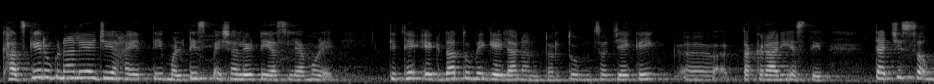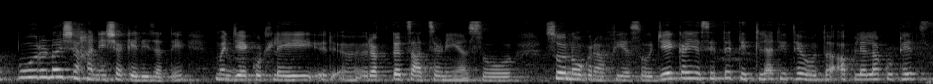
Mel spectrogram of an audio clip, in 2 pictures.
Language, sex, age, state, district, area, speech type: Marathi, female, 60+, Maharashtra, Pune, urban, spontaneous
